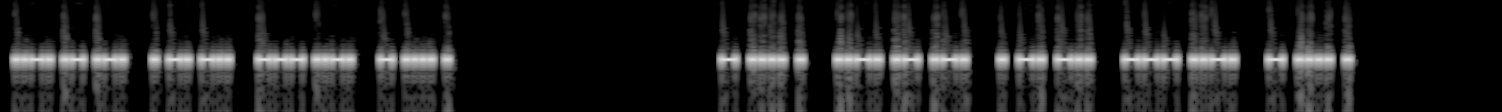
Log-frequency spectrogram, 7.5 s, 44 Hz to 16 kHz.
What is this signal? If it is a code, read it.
Morse code, heard as a keyed tone, about 65 wpm, 700 Hz. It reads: FAR END OF THE THE FAR END OF THE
